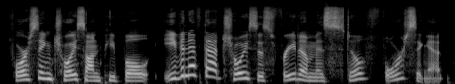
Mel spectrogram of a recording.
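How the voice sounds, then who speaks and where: A woman's voice: fairly high pitch, big pitch swings, moderate pace, a bit bright, no room sound. Sassy, frank woman, dry close sound. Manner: casual, blunt, playful. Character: frank, sassy, contented human female attendant. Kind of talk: audio drama dialogue.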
